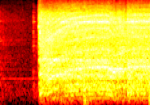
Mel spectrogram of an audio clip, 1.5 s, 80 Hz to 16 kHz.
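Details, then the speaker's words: 2008 Jeep Commander 3.7 after engine rebuild for dropped valve seat, fuel pump fuse removed, cranking to build oil pressure: steady even starter whir with regular compression pulses; great compression, oil pressure coming up. "okay stop stop it's got great compression so that's awesome okay hey keep cranking it oil pressure's coming up"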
